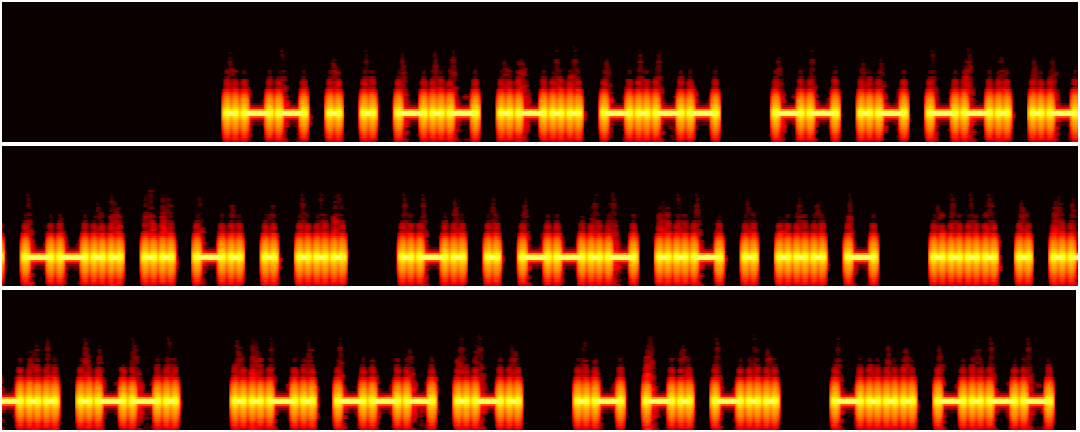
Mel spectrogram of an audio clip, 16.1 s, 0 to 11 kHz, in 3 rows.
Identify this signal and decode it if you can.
Morse code, heard as a keyed tone, about 27 wpm, 700 Hz. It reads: WEEKLY MAGAZINES REQUEST HELP FOR AND BY
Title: Pangram Challenge v2 - 28wpm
